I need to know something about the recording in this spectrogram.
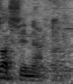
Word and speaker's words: Sassenach: It's pronounced Sassinach.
